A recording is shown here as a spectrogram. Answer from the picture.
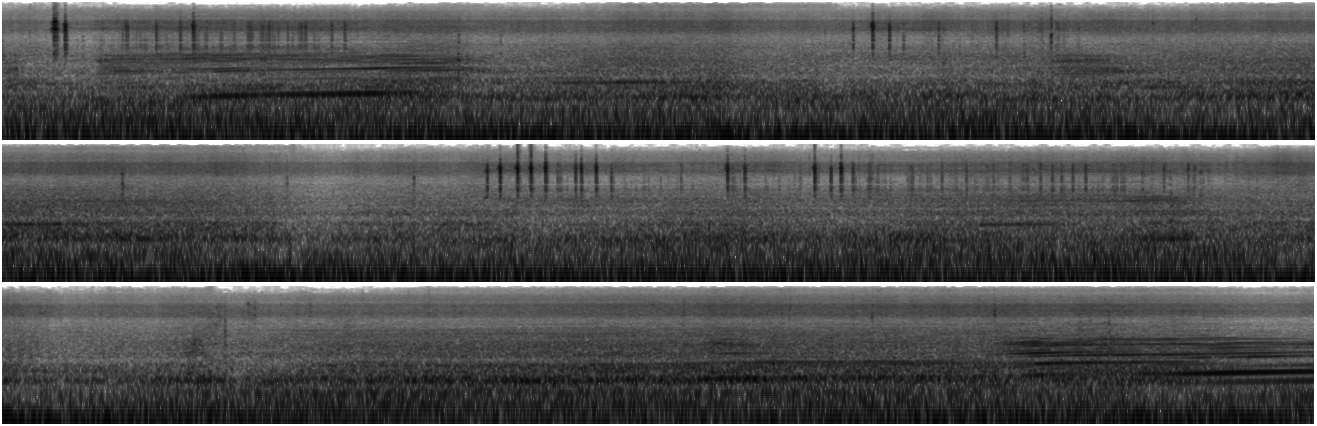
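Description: Porsche engine heard from inside the cabin at speed, over constant road and tyre noise. The engine note climbs under acceleration early on and again near the end, with lower, steadier running through the corners between.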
